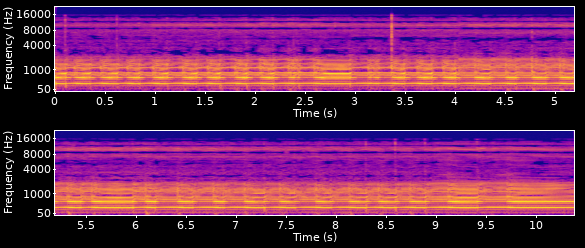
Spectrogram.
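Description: Handheld electric microdermabrasion wand's small suction motor running as the tip is worked over the skin. It makes a steady pitched hum that pulses evenly in loudness a few times a second.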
